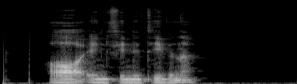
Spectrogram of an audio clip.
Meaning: definite plural of a-infinitiv (“a-infinitive”)
- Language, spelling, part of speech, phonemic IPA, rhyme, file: Norwegian Bokmål, a-infinitivene, noun, /ɑː.ɪn.fɪ.nɪˈtiːʋənə/, -iːʋənə, Nb-a-infinitivene.ogg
